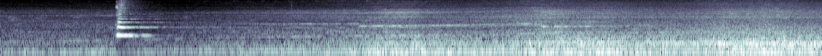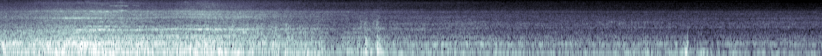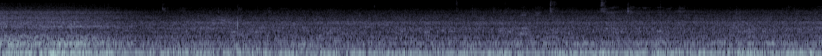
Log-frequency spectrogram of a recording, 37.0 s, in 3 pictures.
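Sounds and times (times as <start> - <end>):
train passing with whine: 0.0 - 33.6
train horn toot: 1.7 - 2.8.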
